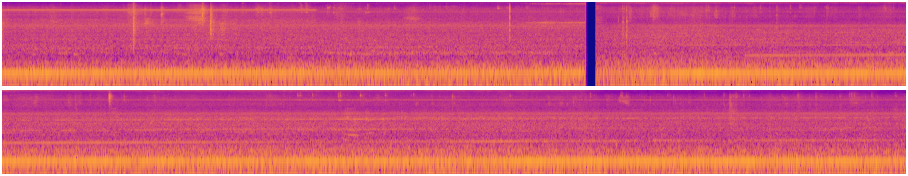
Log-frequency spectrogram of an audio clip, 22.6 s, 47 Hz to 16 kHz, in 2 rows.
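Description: Cabin noise of an N700A-series Shinkansen train pulling away and gathering speed: a steady low hum with a faint motor whine slowly rising in pitch. The sound cuts out for an instant about seven seconds in.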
